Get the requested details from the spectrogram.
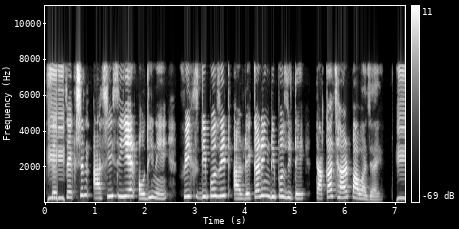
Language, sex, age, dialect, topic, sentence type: Bengali, female, 36-40, Standard Colloquial, banking, statement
